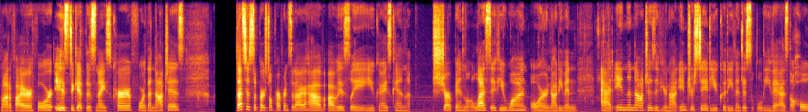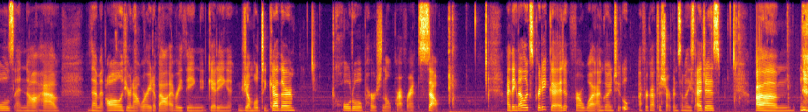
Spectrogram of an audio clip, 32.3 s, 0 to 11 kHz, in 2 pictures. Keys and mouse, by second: 2.2-12.0 right drag, 12.0 shift+e, 15.3-16.9 drag, 17.5 middle click, 22.7-25.2 middle drag, 25.2 Tab, 29.5-30.0 middle drag, 30.0 Tab, 30.5 click.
